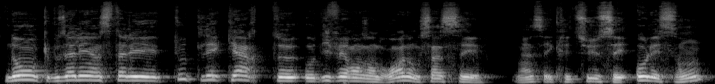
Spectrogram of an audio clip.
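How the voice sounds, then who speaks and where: A man's voice: on the high side, measured pace, mellow. A man casually explaining board game rules, hesitant and full of fillers as he sorts cards at a table. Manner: hesitant, many fillers, thinks aloud while sorting cards. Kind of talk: casual how-to demonstration.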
